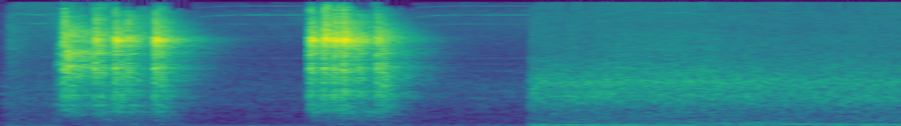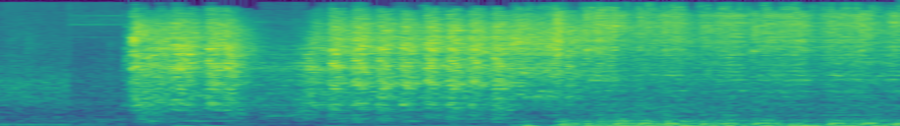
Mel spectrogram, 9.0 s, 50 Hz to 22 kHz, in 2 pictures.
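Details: 1990 Toyota Pickup with swapped 3.4L 5VZ-FE V6 and new injectors, first start with unconnected vacuum lines plugged: two cranking bursts, then a lumpy, uneven idle running badly rich with fuel puddling from the exhaust; owner suspects something is tricking the computer into over-fueling.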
